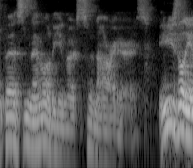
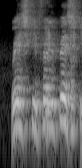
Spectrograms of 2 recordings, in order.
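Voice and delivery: put-on higher old man voice; 7 semitones higher, 4 dB louder than usual. Repeating the catchphrase after being asked about the voice, in an old man voice. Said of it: "now I'm an old man".

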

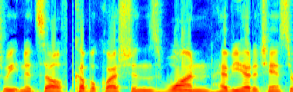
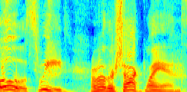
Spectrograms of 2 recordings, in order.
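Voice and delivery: mocking put-on nerdy voice, higher pitch; 8 semitones higher than usual. Mimicking the other speaker opening a box of cards: Conan O'Brien nerd voice. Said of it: "Conan O'Brien nerd voice".

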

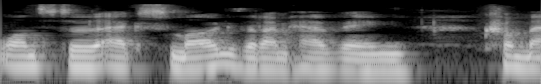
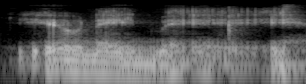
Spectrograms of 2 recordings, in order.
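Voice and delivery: put-on frog voice, lower and quieter; 6 semitones lower, 11 dB quieter than usual. Chiming in after another speaker, in a frog-like Palpatine voice. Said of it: "That was a nice... little frog voice".

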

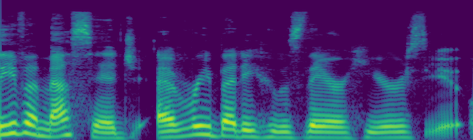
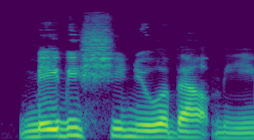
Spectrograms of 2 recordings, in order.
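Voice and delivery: ordinary talk

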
